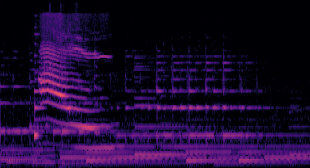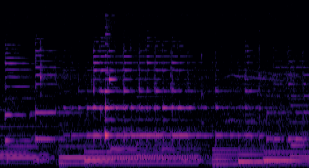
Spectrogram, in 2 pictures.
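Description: A cat meows in the Genshin Impact video game, a brief rising call near the start, followed by soft game background music that carries on for several seconds without talk.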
